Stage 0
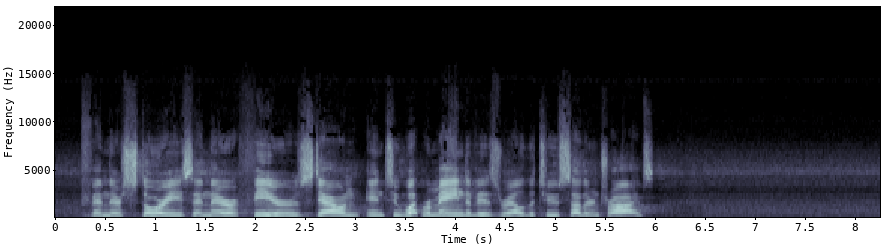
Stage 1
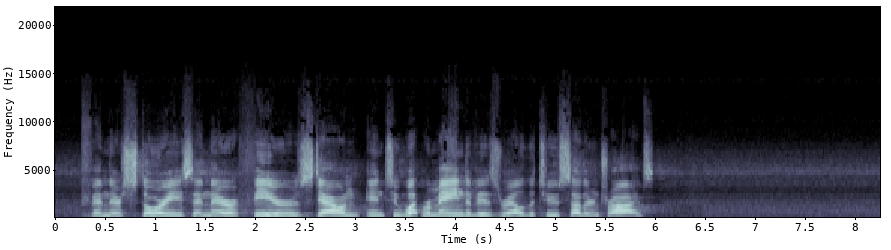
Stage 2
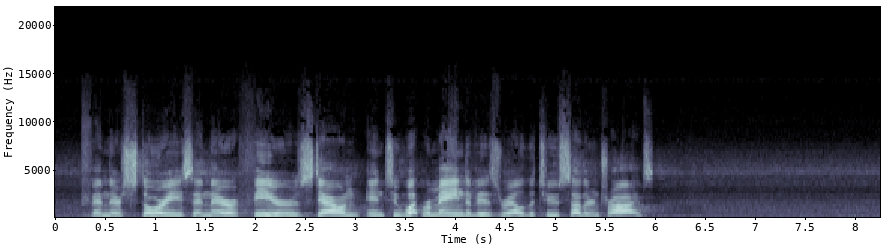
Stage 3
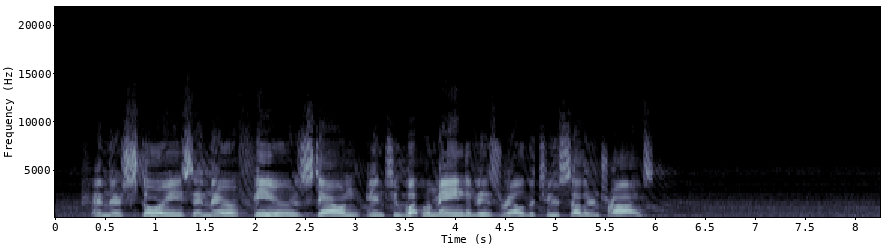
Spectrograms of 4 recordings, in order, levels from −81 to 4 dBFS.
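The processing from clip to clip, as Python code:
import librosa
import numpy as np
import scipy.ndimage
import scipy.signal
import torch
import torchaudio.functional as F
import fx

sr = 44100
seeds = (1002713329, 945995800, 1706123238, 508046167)

y1 = fx.high_shelf(x, sr, hz=5500.0, db=-4.5)
y1 = y1 * librosa.db_to_amplitude(3.5)
y2 = fx.dmg_noise_colour(y1, sr, seeds[0], colour='brown', level_db=-47.0)
y3 = fx.env_flanger(y2, sr, rest_ms=2.2, full_db=-15.0)
y3 = fx.env_lowpass(y3, sr, base_hz=1700.0, full_db=-19.0)
y3 = y3 * librosa.db_to_amplitude(-6.0)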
